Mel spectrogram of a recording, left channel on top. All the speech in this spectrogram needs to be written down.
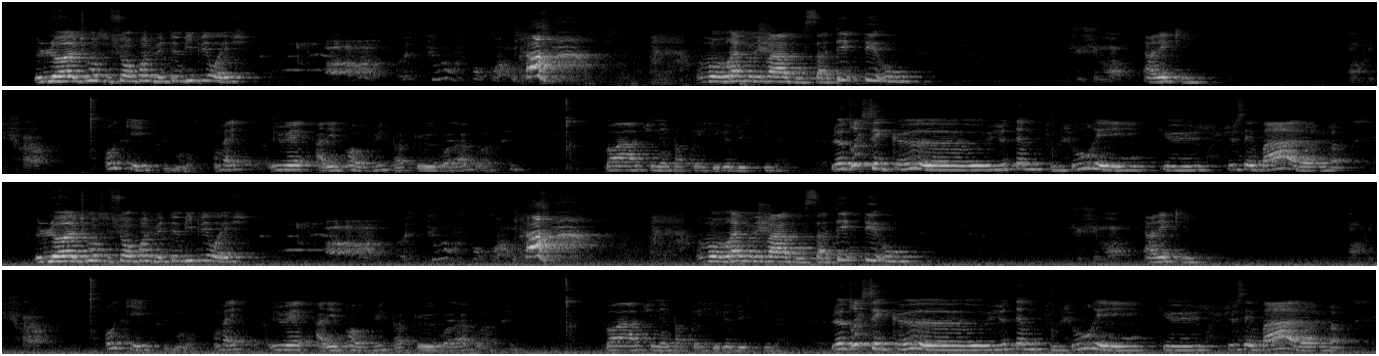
Lol, tu m'en suis enfant, je vais te biper, wesh. Tu vois pourquoi? Bon, bref, on n'est pas là pour ça. T'es où? Je suis chez moi, Avec qui? mon petit frère. Ok. Bon, en fait, je vais aller droit au but parce que voilà quoi. Toi, tu n'aimes pas trop les figures de style. Le truc, c'est que je t'aime toujours et que je sais pas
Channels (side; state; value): right; noise; rumble, 17 dB below the sound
